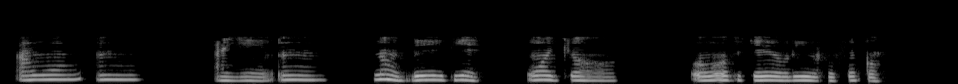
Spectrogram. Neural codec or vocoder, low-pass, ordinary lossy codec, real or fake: none; 3.6 kHz; MP3, 16 kbps; real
